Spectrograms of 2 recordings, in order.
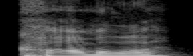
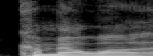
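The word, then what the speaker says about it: Kamala: of kamla Harris and I did say comma because every normal person is perfectly able to pronounce her name and knows her name and naturally Donald is doing everything he can to be ignorant Camella and all that other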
